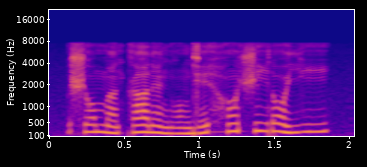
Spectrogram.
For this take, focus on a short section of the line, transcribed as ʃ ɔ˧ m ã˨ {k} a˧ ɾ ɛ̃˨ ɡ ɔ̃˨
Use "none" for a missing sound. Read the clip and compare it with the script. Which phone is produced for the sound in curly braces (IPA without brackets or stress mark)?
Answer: k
